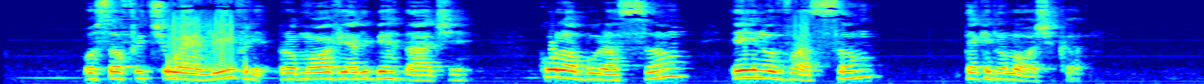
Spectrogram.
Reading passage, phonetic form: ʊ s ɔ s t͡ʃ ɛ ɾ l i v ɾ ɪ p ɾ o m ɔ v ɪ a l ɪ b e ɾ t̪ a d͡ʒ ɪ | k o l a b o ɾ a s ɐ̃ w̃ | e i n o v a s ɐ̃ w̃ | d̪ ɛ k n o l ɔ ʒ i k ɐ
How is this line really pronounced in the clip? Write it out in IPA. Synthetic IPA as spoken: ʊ s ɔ f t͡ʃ ɛ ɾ l i v ɾ ɪ p ɾ o m ɔ v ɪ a l i b e ɾ d̪ a d͡ʒ ɪ | k o l a b o ɾ a s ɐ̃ w̃ | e i n o v a s ɐ̃ w̃ | t̪ ɛ k n o l ɔ ʒ i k ɐ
